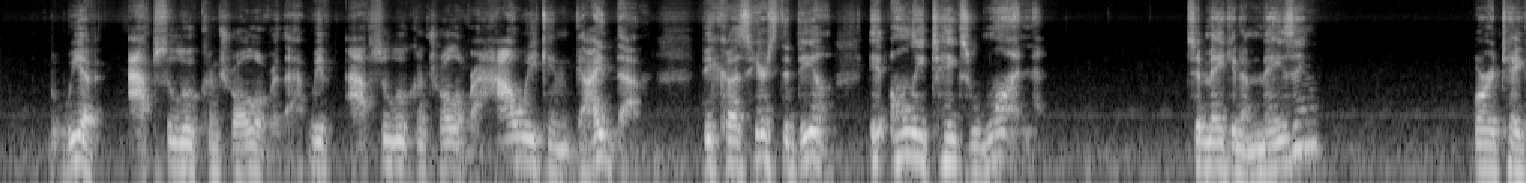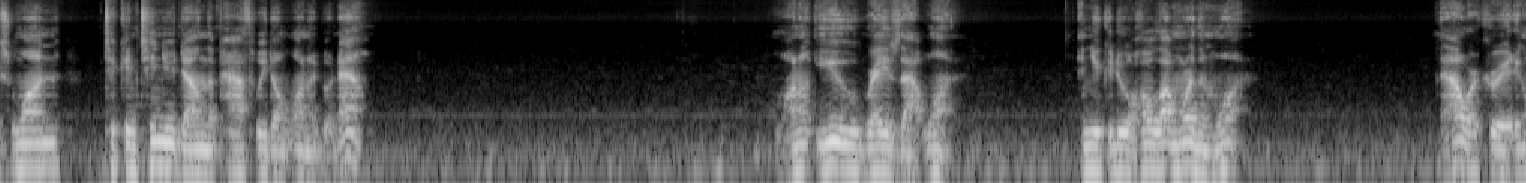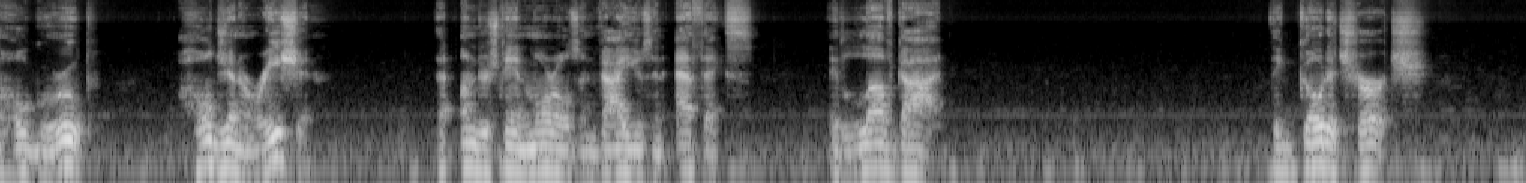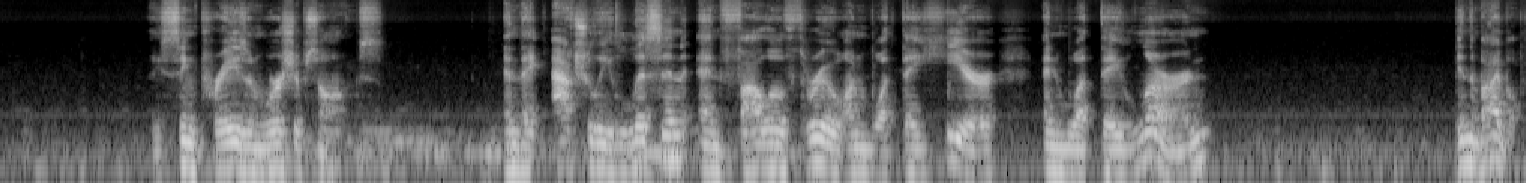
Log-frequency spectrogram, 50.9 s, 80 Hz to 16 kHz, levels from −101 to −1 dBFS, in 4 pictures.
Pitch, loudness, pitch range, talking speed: 120 Hz, -27 LUFS, 110-130 Hz, 125 wpm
